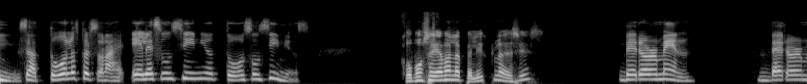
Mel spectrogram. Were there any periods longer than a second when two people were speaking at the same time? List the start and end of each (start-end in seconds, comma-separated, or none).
none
